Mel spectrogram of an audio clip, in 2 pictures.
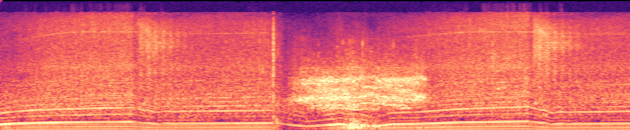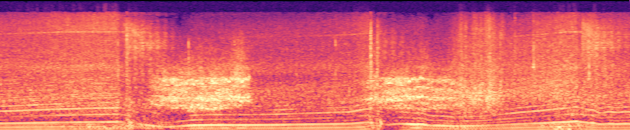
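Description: A Nissan drifting in GTA Online, its engine droning in steady tones while tires screech in repeated long skids, loud and close, with no talking over it.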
